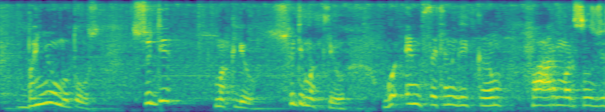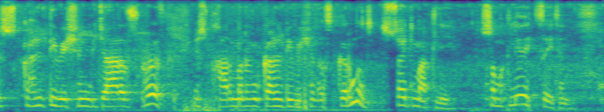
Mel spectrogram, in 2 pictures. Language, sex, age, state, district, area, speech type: Kashmiri, male, 18-30, Jammu and Kashmir, Ganderbal, rural, spontaneous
